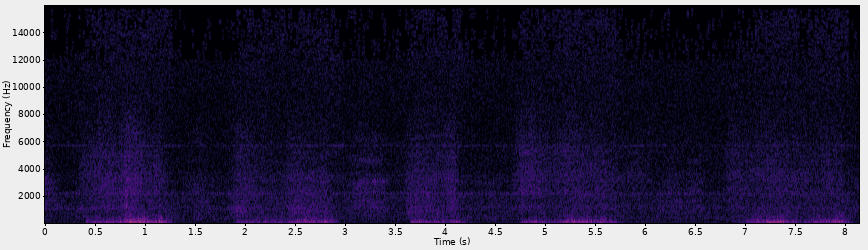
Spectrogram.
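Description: Breath blown in five separate puffs into an Arcano ARC-MICAM shotgun microphone covered by a furry dead-cat windscreen, simulating strong wind. Each puff gives about a second of low-pitched wind noise on the microphone.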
